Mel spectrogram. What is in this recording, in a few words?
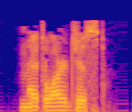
"metallurgist", English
